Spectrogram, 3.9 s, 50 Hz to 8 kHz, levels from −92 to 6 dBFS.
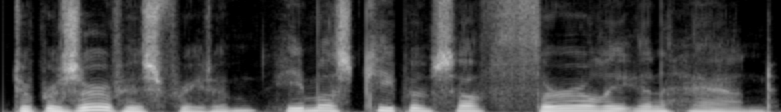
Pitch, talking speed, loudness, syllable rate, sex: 150 Hz, 170 wpm, -17 LUFS, 4.5 syllables/s, male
